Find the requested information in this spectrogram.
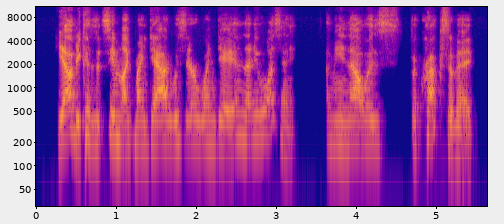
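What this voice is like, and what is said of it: Choked-up, emotional voice. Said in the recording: “can you tell I'm getting choked up?”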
